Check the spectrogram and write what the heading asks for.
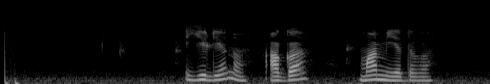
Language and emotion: Russian, neutral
